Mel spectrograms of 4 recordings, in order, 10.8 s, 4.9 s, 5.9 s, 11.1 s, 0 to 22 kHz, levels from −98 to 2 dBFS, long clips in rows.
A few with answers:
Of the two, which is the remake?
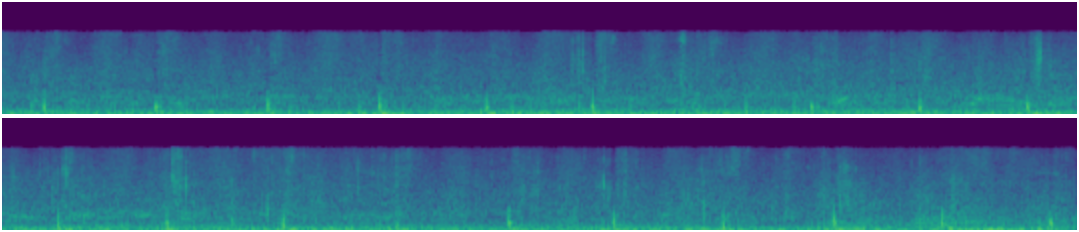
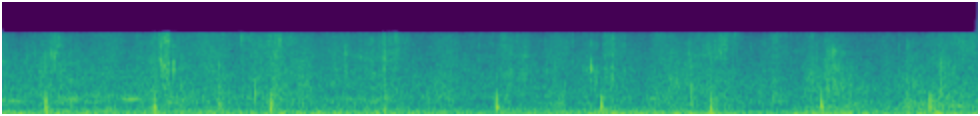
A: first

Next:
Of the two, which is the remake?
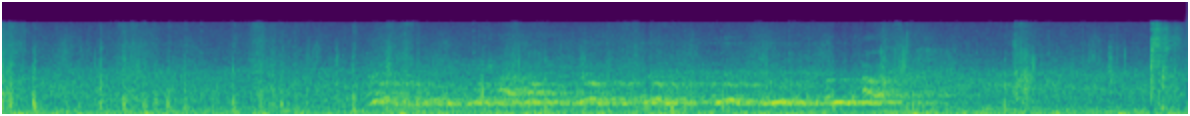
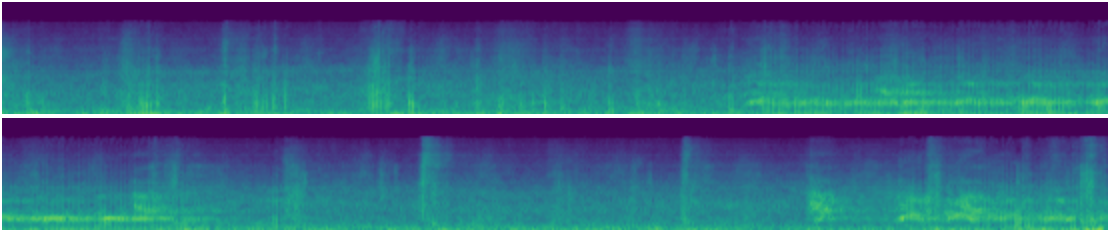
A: second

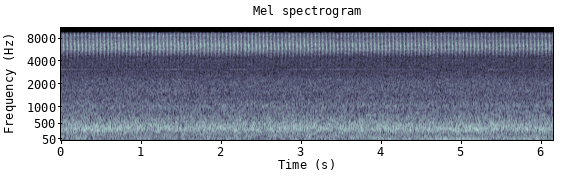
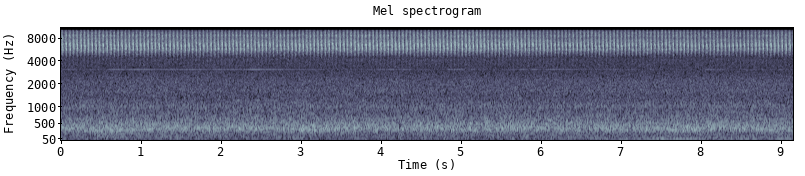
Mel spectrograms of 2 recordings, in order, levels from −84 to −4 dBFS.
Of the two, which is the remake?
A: first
